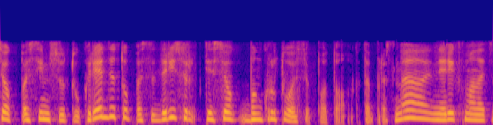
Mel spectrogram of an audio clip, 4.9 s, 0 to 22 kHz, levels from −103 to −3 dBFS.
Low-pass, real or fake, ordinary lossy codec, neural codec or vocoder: 5.4 kHz; real; AAC, 32 kbps; none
